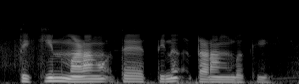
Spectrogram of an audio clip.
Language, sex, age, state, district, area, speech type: Santali, male, 30-45, West Bengal, Birbhum, rural, read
